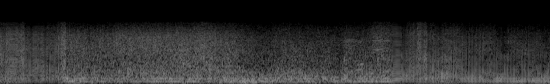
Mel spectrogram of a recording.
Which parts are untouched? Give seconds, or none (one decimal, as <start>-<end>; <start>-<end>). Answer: 0.6-3.9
